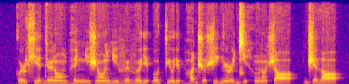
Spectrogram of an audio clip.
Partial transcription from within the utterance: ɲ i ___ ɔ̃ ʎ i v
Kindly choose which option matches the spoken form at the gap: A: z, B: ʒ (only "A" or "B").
B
